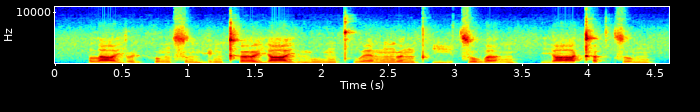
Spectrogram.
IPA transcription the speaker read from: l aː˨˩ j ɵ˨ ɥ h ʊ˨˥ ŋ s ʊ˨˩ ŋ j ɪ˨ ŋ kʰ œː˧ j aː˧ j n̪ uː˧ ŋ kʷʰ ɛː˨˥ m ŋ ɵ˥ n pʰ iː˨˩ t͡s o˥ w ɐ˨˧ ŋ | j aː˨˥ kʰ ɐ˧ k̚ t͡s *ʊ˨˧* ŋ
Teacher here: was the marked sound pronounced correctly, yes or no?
no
